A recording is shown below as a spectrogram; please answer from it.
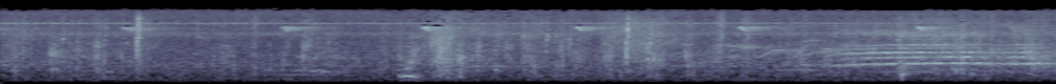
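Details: Baby monkey Lucie, hungry and crying pitifully for milk while foaming at the mouth; a sustained wavering harmonic wail swells over the last two seconds after rustling and scattered clicks.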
